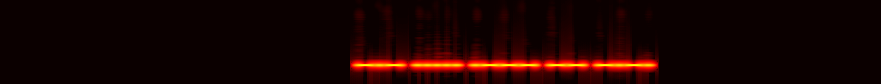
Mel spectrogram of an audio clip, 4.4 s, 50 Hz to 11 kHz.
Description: Morse code, heard as a keyed tone, about 46 wpm, 700 Hz. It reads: K5JMC
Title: USA Call Signs - 5 Characters - 50wpm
